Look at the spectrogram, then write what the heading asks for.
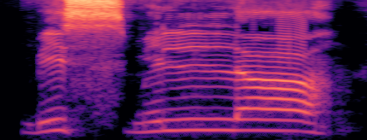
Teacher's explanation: سین میں سیٹی کی آواز نکالیں گے اور لفظ اللہ کو باریک پڑھیں گے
